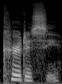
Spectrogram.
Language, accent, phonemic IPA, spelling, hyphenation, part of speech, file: English, US, /ˈkɝɾəsi/, courtesy, cour‧te‧sy, noun / verb / adjective, En-us-courtesy.ogg
- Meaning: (noun) 1. Polite behavior 2. A polite gesture or remark, especially as opposed to an obligation or standard practice 3. Consent or agreement in spite of fact; indulgence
